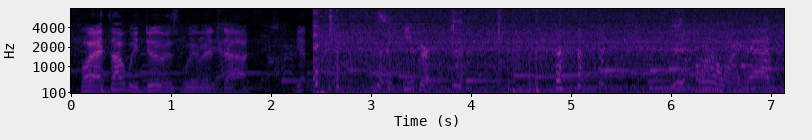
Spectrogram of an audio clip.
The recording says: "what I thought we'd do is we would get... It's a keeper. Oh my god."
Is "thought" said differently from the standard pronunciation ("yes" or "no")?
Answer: no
